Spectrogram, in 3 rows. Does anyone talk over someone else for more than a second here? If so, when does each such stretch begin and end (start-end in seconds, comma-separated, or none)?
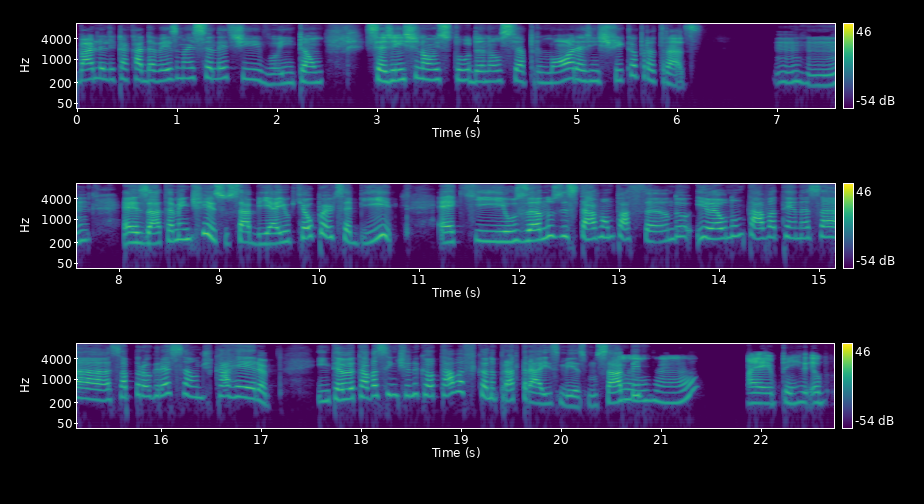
none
